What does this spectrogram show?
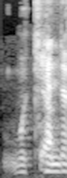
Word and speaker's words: Wakanda: I can't even remember the storyline to Wakanda Forever. At least you're pronouncing it correctly now.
